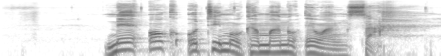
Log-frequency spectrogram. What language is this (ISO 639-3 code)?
luo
